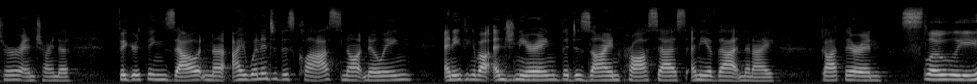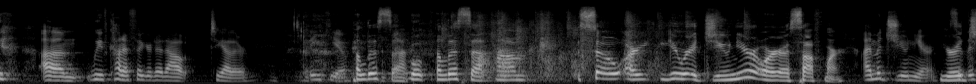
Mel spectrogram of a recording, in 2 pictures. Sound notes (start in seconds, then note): 15.1 audience applauds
